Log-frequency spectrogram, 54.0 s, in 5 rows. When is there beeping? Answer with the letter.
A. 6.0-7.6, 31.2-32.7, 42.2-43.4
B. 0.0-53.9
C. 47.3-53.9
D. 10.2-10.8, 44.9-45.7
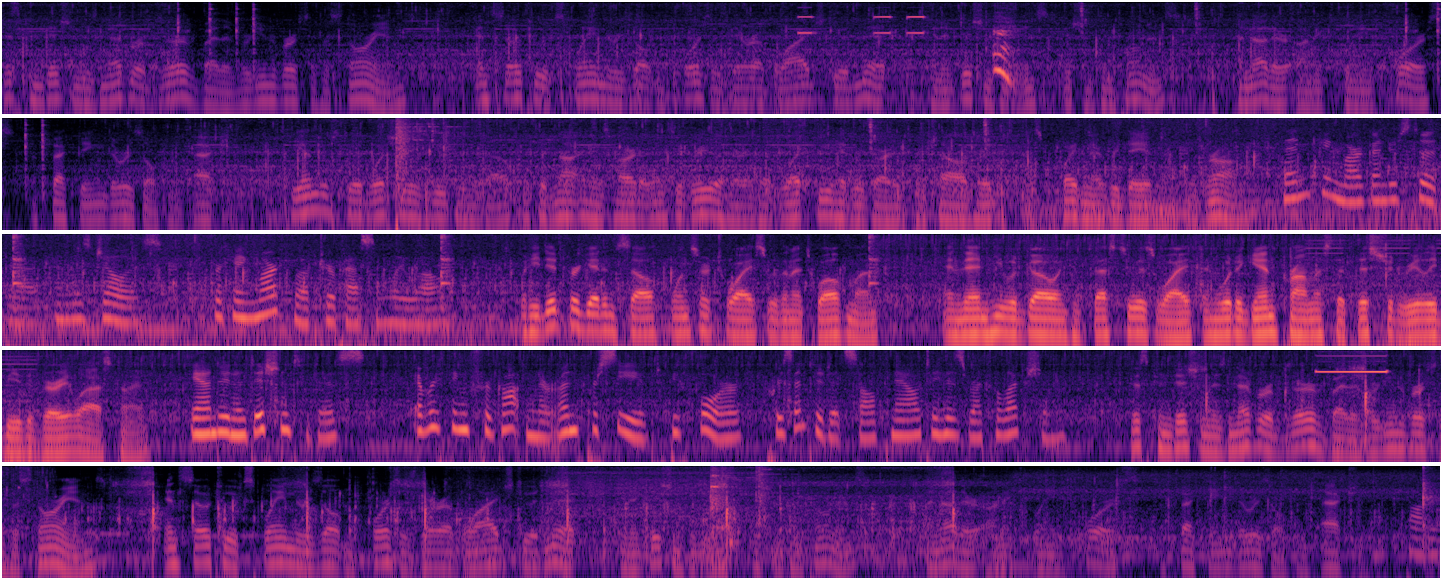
A.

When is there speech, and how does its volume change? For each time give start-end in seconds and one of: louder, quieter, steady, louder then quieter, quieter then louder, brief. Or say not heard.
0.0-53.9 louder then quieter.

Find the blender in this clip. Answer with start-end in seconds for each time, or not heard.
47.3-53.9.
